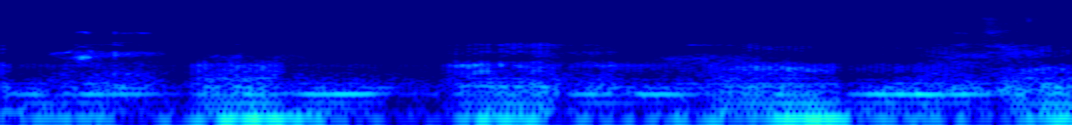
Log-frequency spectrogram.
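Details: Domestic cat purring steadily, a low rumbling drone with a pulsing rhythm that swells and fades in breaths roughly every second, with faint higher rustling above.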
